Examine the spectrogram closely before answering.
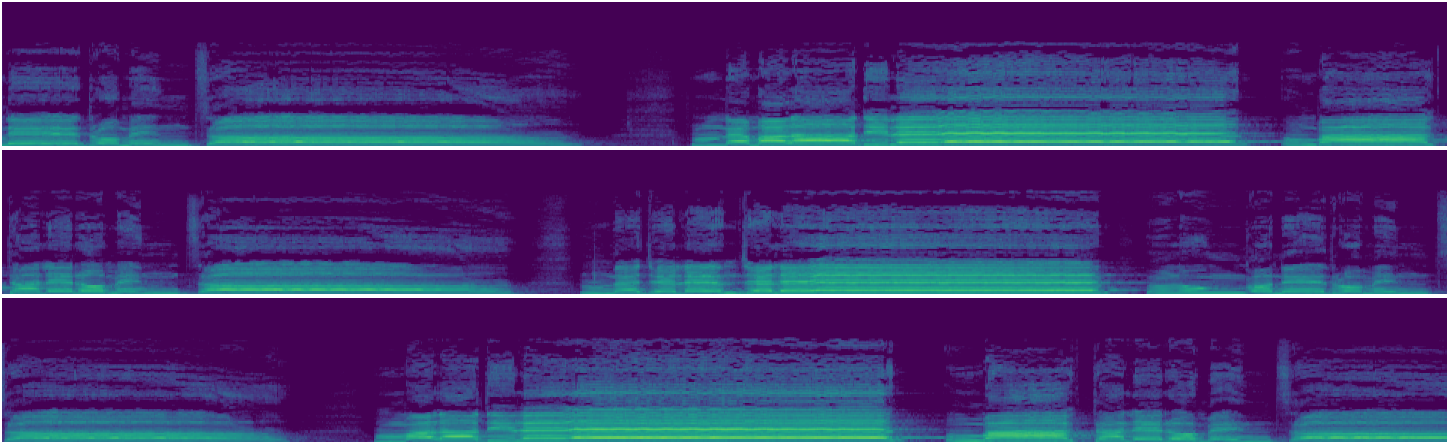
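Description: A woman singing a slow Romani song unaccompanied, in long held phrases with a wide vibrato and short pauses between them.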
